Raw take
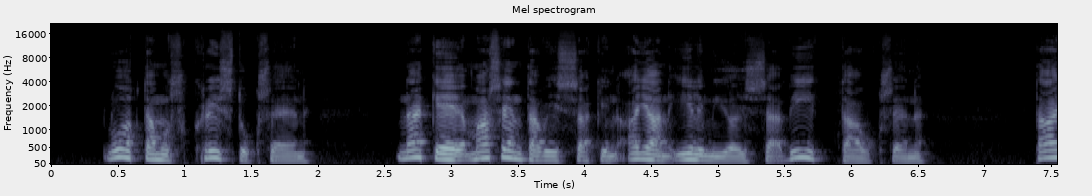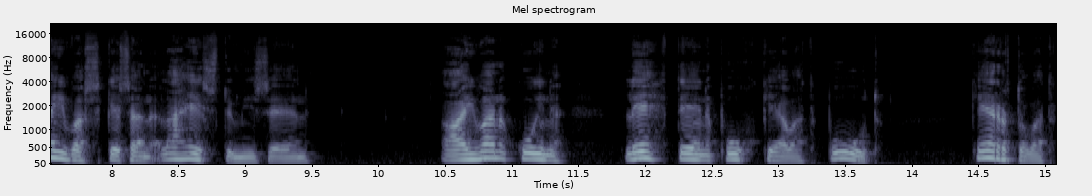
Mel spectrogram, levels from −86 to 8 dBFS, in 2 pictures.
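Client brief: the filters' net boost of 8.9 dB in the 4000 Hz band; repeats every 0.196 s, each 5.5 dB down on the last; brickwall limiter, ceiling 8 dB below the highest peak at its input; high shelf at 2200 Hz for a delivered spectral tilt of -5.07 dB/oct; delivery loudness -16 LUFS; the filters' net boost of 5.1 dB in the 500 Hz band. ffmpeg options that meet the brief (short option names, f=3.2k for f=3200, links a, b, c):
-af "equalizer=f=500:t=o:g=6,highshelf=f=2.2k:g=6.5,equalizer=f=4k:t=o:g=4.5,alimiter=limit=-19dB:level=0:latency=1,aecho=1:1:196|392|588|784|980|1176|1372:0.531|0.281|0.149|0.079|0.0419|0.0222|0.0118,volume=15dB"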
